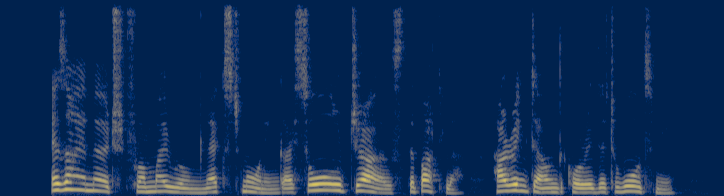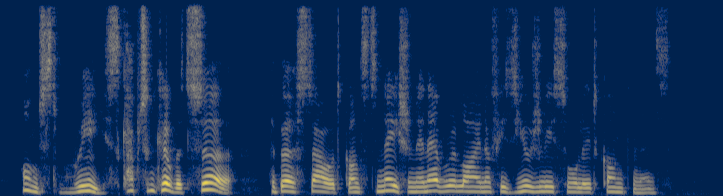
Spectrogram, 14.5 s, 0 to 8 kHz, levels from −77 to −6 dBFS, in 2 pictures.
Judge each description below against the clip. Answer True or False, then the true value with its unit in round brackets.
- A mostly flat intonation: False (4.2 semitones)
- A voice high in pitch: True (195 Hz)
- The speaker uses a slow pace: False (160 wpm)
